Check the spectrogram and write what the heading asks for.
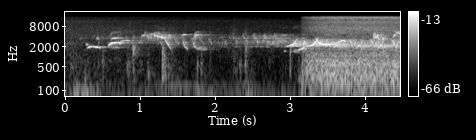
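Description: Birds chirping in a forest soundscape, short rising and falling whistled notes one after another. About three seconds in, a steady rushing hiss comes in under the birdsong.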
